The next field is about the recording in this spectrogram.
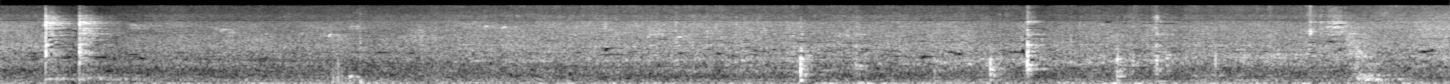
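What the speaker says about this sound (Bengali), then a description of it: "এবারে ভাজা চিংড়িটা এর মধ্যে দেবো।" Fried shrimp stirred into a pan of Malabar spinach with green chillies, giving a steady close sizzle broken by scraping stirs and occasional sharp clinks of utensil against pan.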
